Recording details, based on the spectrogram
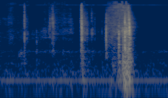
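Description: Sheets of paper being creased and folded into a paper airplane, giving close, crisp crinkling rustles in a few short bursts with the loudest near the end and no talking.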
